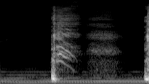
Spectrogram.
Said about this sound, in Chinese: 一眼看到了门外站着的苏玲，忙要撑着手臂站起来。还连咳了好几声。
